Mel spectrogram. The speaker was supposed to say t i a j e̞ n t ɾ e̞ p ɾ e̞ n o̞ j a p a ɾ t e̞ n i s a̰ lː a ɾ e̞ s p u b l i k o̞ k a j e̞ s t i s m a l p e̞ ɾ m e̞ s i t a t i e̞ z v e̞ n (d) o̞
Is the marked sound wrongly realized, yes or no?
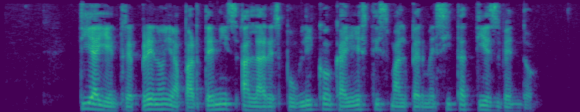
no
